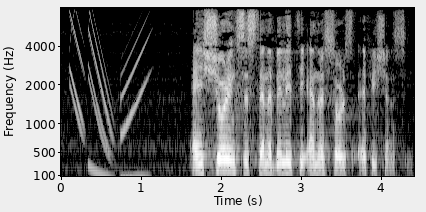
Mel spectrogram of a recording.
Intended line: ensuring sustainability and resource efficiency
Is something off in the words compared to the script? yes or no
no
